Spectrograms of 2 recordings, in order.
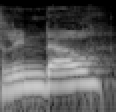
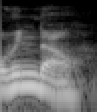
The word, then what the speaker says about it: Windau: In Germany, it's Lindau. No, Windau.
